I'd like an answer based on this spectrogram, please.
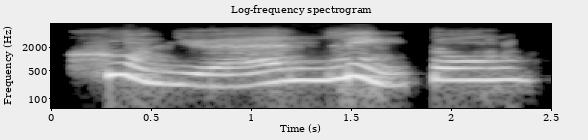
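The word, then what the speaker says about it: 混元灵通: So this is one word that we pronounce, this is another, but in a phrase this changed to fourth tone. So actually, it will sound like Hun, Yuan, Ling, Tong, like this. So HunYuanLingTong, right?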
